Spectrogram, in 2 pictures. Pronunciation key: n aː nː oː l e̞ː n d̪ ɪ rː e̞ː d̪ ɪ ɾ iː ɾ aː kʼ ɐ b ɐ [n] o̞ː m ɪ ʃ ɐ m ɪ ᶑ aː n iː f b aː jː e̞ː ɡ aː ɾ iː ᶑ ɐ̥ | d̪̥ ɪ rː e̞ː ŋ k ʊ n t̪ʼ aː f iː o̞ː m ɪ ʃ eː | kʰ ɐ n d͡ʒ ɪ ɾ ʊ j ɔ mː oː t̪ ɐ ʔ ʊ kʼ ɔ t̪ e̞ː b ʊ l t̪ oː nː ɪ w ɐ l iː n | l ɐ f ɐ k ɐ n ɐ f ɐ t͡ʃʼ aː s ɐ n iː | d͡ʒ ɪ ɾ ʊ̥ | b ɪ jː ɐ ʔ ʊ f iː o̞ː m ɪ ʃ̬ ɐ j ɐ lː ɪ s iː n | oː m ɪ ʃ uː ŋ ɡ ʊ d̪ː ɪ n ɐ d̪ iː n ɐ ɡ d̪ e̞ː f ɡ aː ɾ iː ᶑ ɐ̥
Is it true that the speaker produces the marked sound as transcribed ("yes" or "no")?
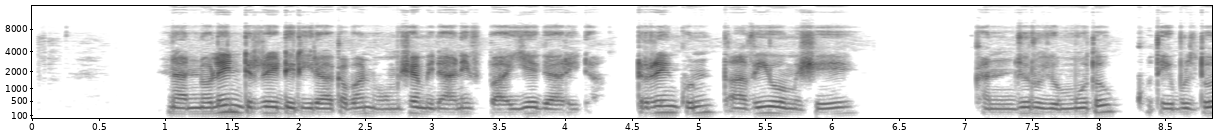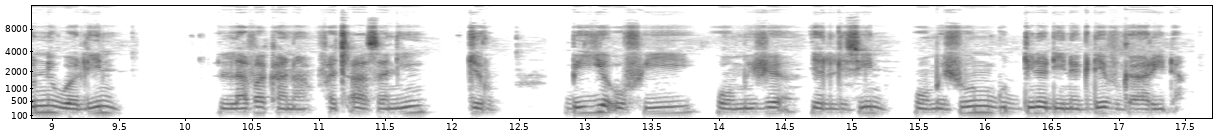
yes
